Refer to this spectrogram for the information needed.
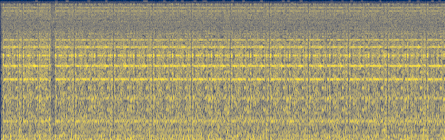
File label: Police, scanner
